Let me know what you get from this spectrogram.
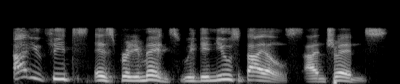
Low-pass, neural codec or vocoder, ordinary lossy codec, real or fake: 5.4 kHz; codec, 16 kHz, 0.8 kbps, ZipCodec; none; fake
